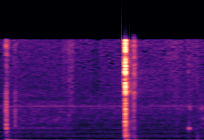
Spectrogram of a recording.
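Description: A few computer keyboard key clicks, the loudest a single sharp one a little over a second in.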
